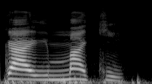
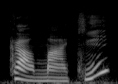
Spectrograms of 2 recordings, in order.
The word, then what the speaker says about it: καϊμάκι: Πρόσεξε μόνο να προφέρεις σωστά τη λέξη καϊμάκι όταν πας στο Βασίλη αύριο. Μην πεις θέλω καμάκι, γιατί θα προτείνει να συναντηθείτε αύριο στην παραλία κάτω από την Πανσέλινο».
